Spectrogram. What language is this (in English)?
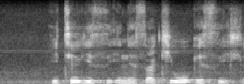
Zulu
